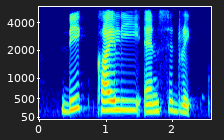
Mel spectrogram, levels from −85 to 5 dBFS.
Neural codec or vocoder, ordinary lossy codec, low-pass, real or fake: none; none; 5.4 kHz; real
